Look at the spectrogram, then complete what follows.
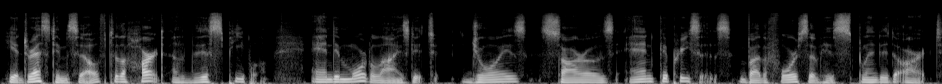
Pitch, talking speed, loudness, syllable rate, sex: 105 Hz, 145 wpm, -20 LUFS, 4.4 syllables/s, male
